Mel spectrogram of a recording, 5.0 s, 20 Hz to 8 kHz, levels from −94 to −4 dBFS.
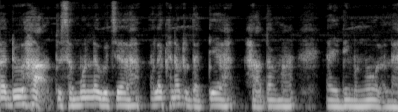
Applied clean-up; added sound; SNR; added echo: none; none; none; reverberation time 0.2 s.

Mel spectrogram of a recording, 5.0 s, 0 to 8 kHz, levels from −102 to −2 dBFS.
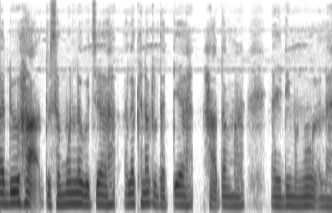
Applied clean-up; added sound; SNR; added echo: none; none; none; none.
